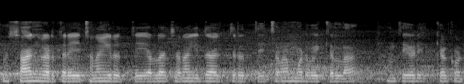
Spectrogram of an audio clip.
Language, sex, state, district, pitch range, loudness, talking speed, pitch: Kannada, female, Karnataka, Bellary, 140-145 Hz, -20 LUFS, 170 wpm, 145 Hz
